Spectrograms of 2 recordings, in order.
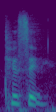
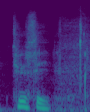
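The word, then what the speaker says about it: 土司: will, and it was called Tusei. Did I pronounce that right? Right, Tusei. Tusei.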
